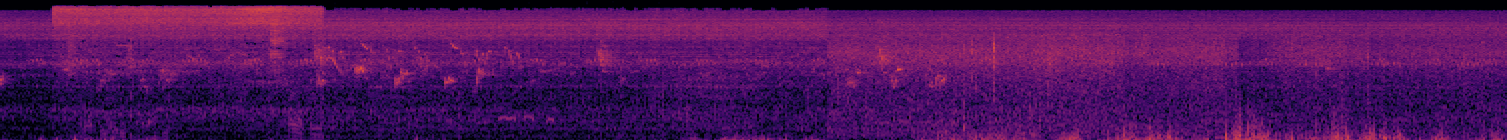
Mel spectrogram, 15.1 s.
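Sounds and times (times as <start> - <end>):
bird chirps: 0.6 - 6.7
low rumble in gusts: 6.1 - 15.0.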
